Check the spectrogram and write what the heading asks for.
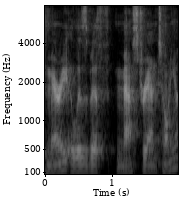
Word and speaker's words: Mary Elizabeth Mastrantonio: Our next nominee is Mary Elizabeth Mastrantonio.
